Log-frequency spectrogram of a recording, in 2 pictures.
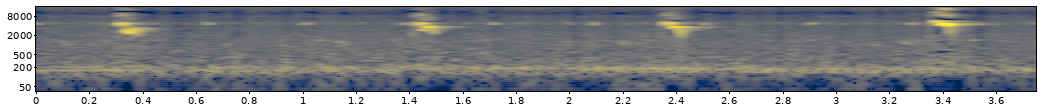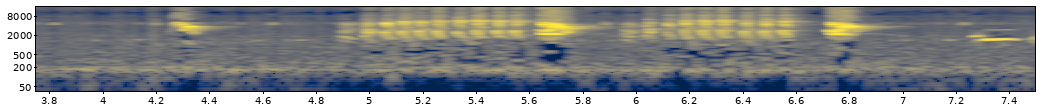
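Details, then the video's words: White-rumped shama, a wild bird described as angry while being trapped, gives sharp, high, down-slurred notes about once a second, then breaks into a rapid, harsh, rattling chatter. "White-rumped shama: Trapping A Angry Bird, Birdsong Chirping In The Wild"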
